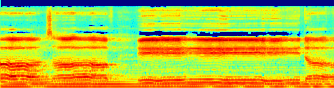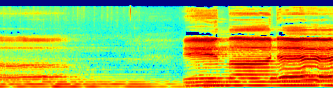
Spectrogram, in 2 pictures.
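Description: An Orthodox church hymn chanted by a monastic choir, the melody sung over a steady low held note. The melody thins out around six to seven seconds in. At about eight seconds the voices come back in fuller and the held note steps up to a higher pitch.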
